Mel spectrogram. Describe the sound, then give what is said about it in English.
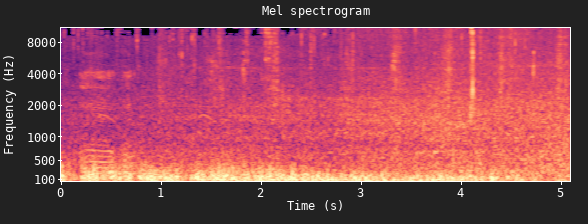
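Strong wind blowing steadily throughout, a loud, continuous low rumble and buffeting, with gusts that rise and fall slightly. “It's quite windy now.”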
